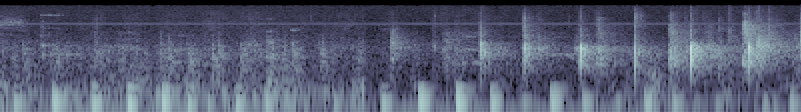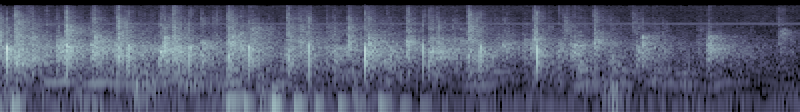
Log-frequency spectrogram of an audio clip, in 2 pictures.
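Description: Applause: many people clapping, the claps thinning out and dying away near the end.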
